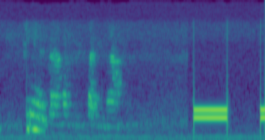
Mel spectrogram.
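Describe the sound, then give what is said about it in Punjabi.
Telephone busy tone after a call line dropped: a brief stretch of voices, then steady mid-pitched tone bursts, the second cut short at the end. “ਮੇਰੇ ਖਿਆਲ line drop ਹੋ ਗਈ”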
